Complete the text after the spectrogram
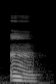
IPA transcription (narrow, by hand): ɛ̃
